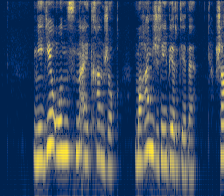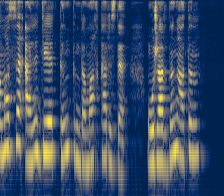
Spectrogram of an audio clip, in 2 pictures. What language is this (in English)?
Kazakh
